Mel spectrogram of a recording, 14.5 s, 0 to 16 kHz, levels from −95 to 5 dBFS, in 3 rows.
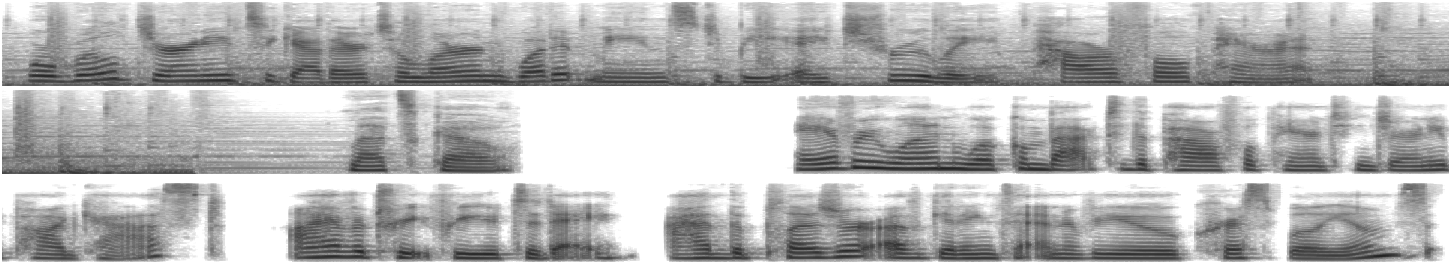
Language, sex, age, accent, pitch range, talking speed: English, female, 30-49, American, 170-215 Hz, 180 wpm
